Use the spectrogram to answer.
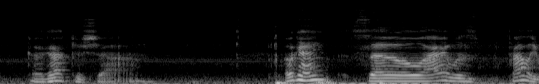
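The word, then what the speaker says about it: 科学者: Kagakusha. Okay, so that sounds like it's got an accent on the second more there. Kagakusha.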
